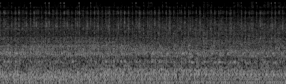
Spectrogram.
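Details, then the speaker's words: 2002 Hyundai Accent idling with a light, fairly regular tap about two per second, heard near the engine bay; seems external, source not yet found, before oil change and spark plugs. "It's definitely making a weird tapping noise. But it sounds like it's like right here. Like, almost sounds like something right here externally is tapping."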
